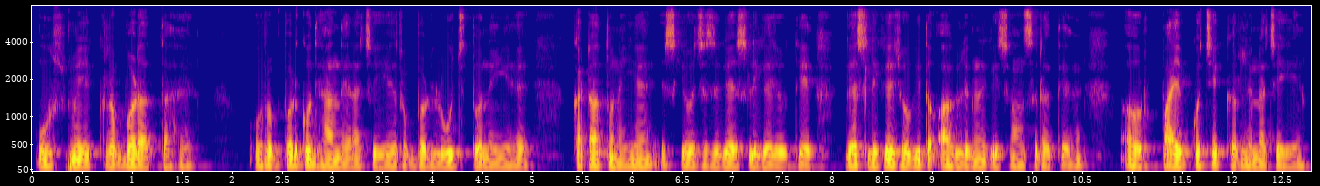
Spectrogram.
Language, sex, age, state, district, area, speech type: Hindi, male, 18-30, Uttar Pradesh, Jaunpur, urban, spontaneous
